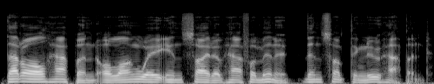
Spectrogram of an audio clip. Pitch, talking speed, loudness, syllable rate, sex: 105 Hz, 205 wpm, -16 LUFS, 6.2 syllables/s, male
